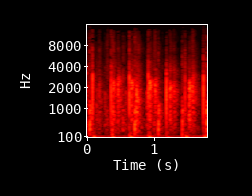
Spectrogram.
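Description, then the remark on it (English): A room full of people applauding, a dense, steady patter of many hands clapping at once at moderate loudness, with no voices standing out. “I love that even everyone applauded because, you know, not only was that heartwarming, like I wanted it to be, but it's harder to do.”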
